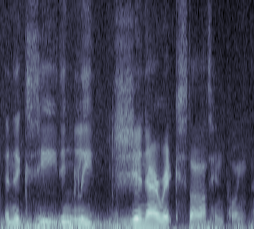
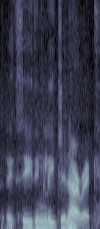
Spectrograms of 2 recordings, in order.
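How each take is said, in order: First: "exceedingly generic" drawn out slowly, each word leaned on; stress on exceedingly generic. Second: Said in the usual way. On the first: Shown as a demonstration. Slow deliberate emphasis on "exceedingly generic". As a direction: walker pressing the point about Wikipedia, stressing "exceedingly generic". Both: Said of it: "I do emphasise the word exceedingly generic".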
